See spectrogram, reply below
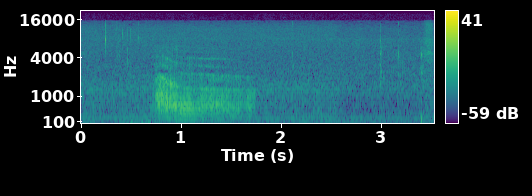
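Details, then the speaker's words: Painful gurgling after eating following sleeve gastrectomy (post-op VSG), felt in the chest up to the throat and lasting about 30 minutes after meals: one brief, loud, wet gurgling rush over a faint steady hum; not a burp. "i'm just recording so that you guys can hear the sounds that my body makes when i eat i'm and this is how it goes for a good 30 minutes after i eat and it's"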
